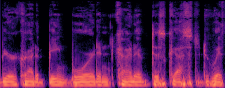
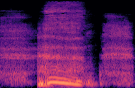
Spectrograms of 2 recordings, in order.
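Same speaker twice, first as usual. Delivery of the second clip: weary sigh; 5 semitones higher than usual. Acted. After the tirade.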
